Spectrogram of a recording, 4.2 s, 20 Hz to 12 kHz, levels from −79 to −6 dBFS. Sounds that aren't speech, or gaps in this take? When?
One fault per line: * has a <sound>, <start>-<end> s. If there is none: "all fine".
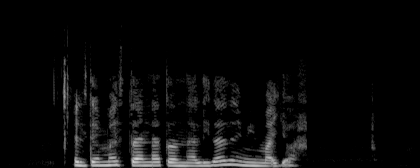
all fine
